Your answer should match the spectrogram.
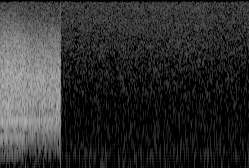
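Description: Steady engine and cabin noise of a light aircraft in flight, heard as a hiss with a few steady hum tones through the headset intercom, cutting off suddenly about half a second in as the intercom's voice-activated squelch closes, leaving near silence.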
